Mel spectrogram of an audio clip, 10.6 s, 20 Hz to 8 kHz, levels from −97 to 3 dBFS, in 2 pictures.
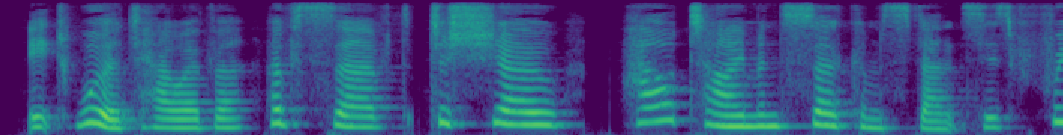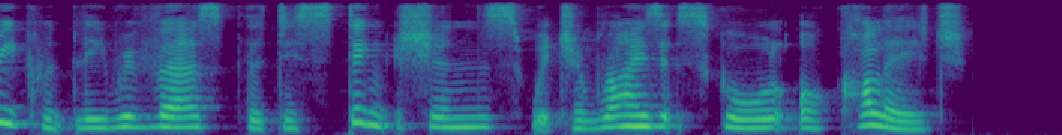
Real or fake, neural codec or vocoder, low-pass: real; none; 7.2 kHz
